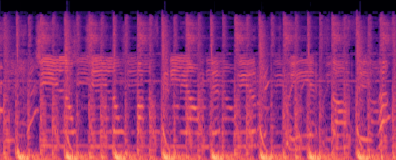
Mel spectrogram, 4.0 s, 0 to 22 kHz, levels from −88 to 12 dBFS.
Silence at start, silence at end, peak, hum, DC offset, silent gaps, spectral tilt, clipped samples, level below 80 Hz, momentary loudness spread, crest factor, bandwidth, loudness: 0 s; 0 s; 0 dBFS; none; under 0.1%; none; -4.5 dB/octave; under 0.1%; -16 dBFS; 3 LU; 12 dB; 16.5 kHz; -13 LUFS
